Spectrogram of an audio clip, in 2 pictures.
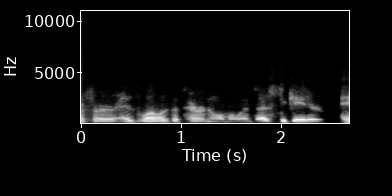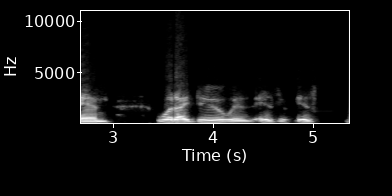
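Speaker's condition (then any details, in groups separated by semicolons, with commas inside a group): No condition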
